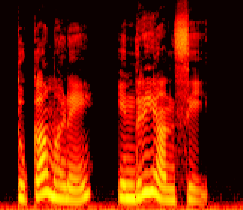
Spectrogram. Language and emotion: Marathi, neutral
